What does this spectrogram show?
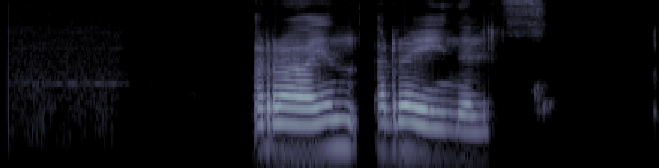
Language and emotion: Russian, neutral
